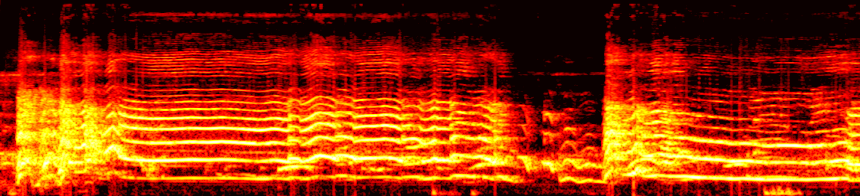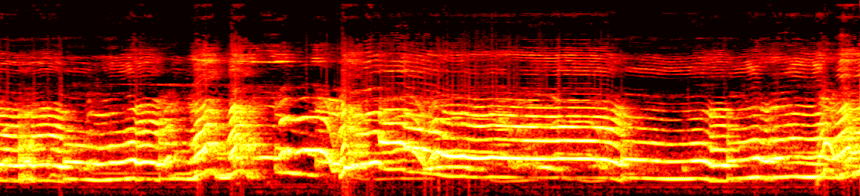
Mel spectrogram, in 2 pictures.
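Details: Siberian Husky howling in long, loud, wavering notes that rise and fall in pitch, broken into three drawn-out phrases of roughly five to six seconds each, with brief yips and breaks between; no other sounds.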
